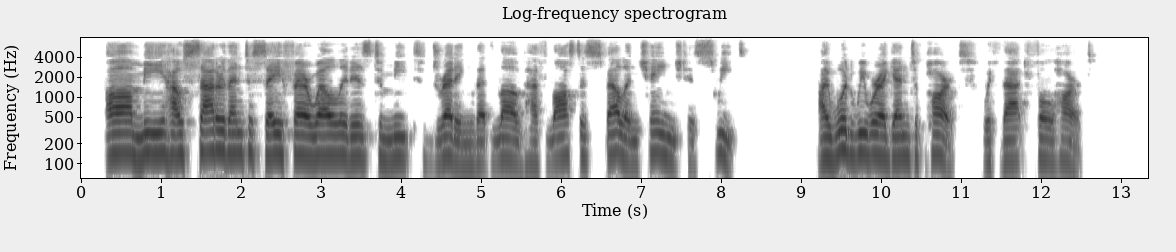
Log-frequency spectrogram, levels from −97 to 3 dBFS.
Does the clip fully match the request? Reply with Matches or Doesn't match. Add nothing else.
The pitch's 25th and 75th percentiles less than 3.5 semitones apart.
Matches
